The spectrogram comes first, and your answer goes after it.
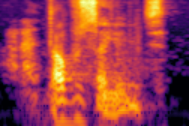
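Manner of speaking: quiet earnest deacon's prayer; soft prayer. Shown as a demonstration. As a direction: murmur the plea to God under your breath. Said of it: "박형 집사님".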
